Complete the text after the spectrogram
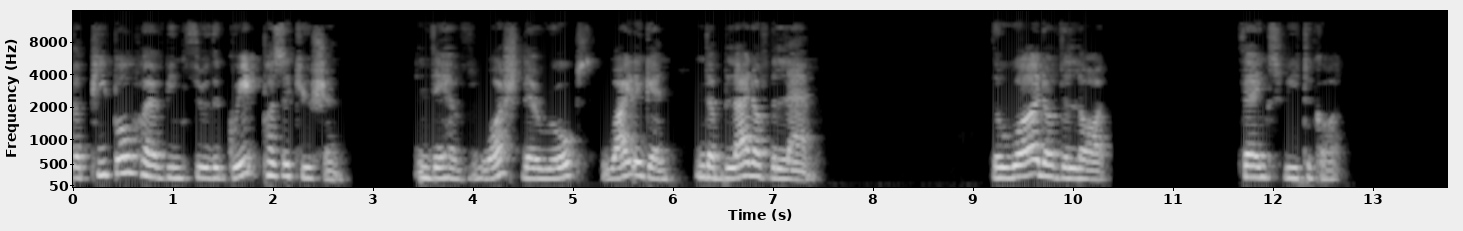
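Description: A young girl reads aloud calmly and clearly, close to a microphone.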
